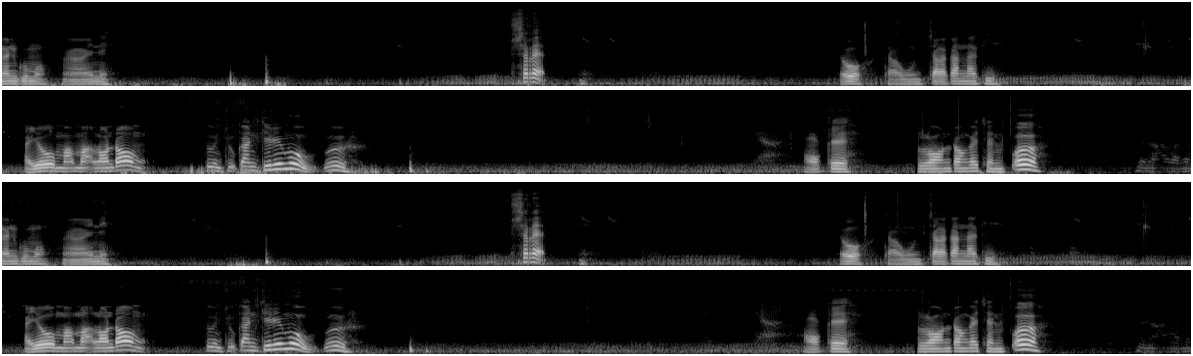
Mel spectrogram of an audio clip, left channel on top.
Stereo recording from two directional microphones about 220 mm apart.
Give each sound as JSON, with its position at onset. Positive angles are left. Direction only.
{"t": 0.0, "sound": "speech", "side_deg": 15}
{"t": 0.6, "sound": "speech", "side_deg": -5}
{"t": 2.6, "sound": "heart sounds", "side_deg": 40}
{"t": 5.0, "sound": "speech", "side_deg": -5}
{"t": 8.8, "sound": "speech", "side_deg": -5}
{"t": 12.1, "sound": "speech", "side_deg": 0}
{"t": 19.4, "sound": "a sound", "side_deg": -5}
{"t": 21.0, "sound": "speech", "side_deg": 0}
